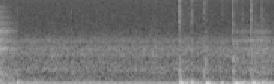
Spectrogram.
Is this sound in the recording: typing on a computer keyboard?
yes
